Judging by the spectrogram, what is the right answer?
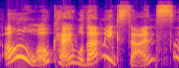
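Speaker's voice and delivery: amused surprise at the guidance; surprised realization. Retold or imitated. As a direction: act out the lightbulb moment. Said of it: "And I was like".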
